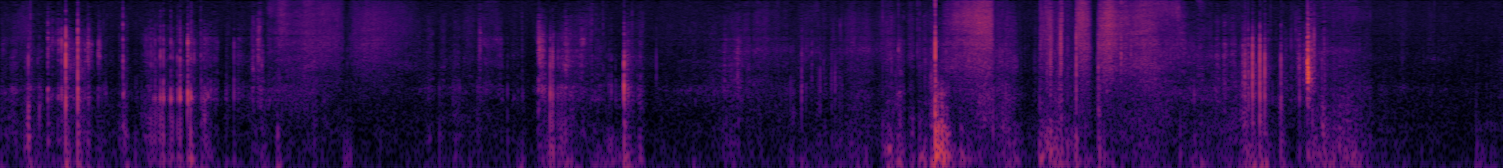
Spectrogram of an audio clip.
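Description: Stiff glossy pages of a hardcover lift-the-flap picture book being turned and handled: a series of rustling page sweeps with soft knocks and thumps, the loudest about nine to eleven seconds in.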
